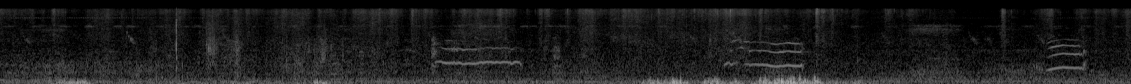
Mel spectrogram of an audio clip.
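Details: Adzuki Bean, a male standard poodle puppy, almost all black with a tiny white chest patch. He gives three drawn-out whines, two held level and the last sliding up then down, over thumps, rustling handling noise and low background hum.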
